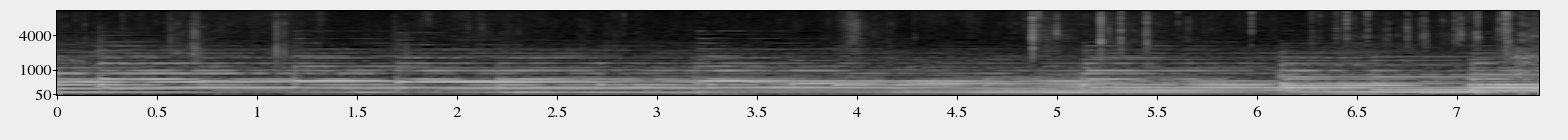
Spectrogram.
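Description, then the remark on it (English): Irregular, soft crackling of paper, scattered pops and rustles, heard during communion in a church service over steady, sustained instrumental music with no one speaking. “There's a Holy Spirit noise in person here of crackling paper, so I'm very happy about that.”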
